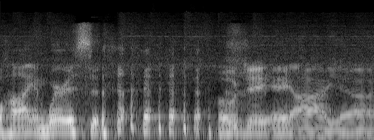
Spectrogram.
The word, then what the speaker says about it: Ojai: you say oh hi and where is it ojai yeah it's uh it's a little town it's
